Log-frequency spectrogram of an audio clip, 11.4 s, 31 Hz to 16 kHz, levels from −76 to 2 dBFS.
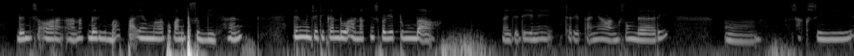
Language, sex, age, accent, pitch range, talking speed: Indonesian, female, 20-39, native, 200-245 Hz, 115 wpm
